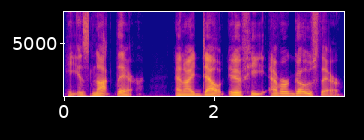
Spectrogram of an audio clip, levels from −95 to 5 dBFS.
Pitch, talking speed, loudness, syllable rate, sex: 130 Hz, 190 wpm, -19 LUFS, 4.9 syllables/s, male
